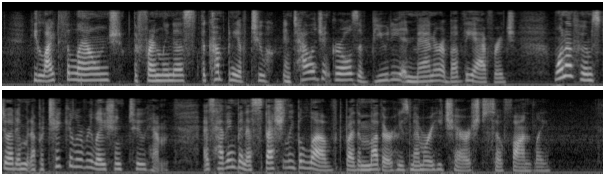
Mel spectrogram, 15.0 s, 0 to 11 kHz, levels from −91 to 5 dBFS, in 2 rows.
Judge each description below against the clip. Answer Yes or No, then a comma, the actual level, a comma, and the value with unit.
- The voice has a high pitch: Yes, high, 210 Hz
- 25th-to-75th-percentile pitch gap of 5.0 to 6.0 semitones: Yes, average, 5.3 semitones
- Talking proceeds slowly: No, average, 170 wpm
